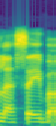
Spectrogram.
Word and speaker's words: La Ceiba: And no worries, I'm originally from La Ceiba, Honduras.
